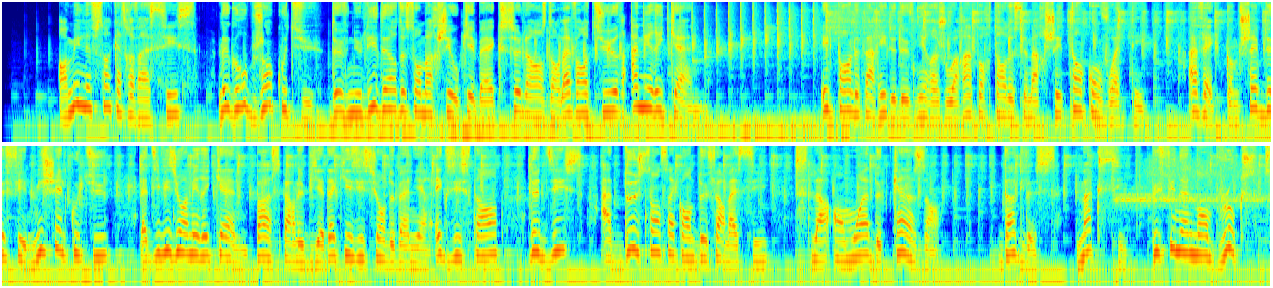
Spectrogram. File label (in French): Voix Narration; Jean Coutu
